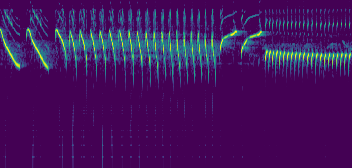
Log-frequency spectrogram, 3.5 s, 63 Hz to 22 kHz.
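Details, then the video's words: Canary pancingan song for stirring lazy birds into singing: two downslurred whistles, a fast rolling trill of rising notes, then a prolonged rapid buzzy trill. "Sekali putar kenari yang malas bunyi langsung nyaut di jamin gacor 100%"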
